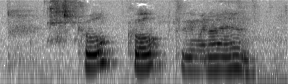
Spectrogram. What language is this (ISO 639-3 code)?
cym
